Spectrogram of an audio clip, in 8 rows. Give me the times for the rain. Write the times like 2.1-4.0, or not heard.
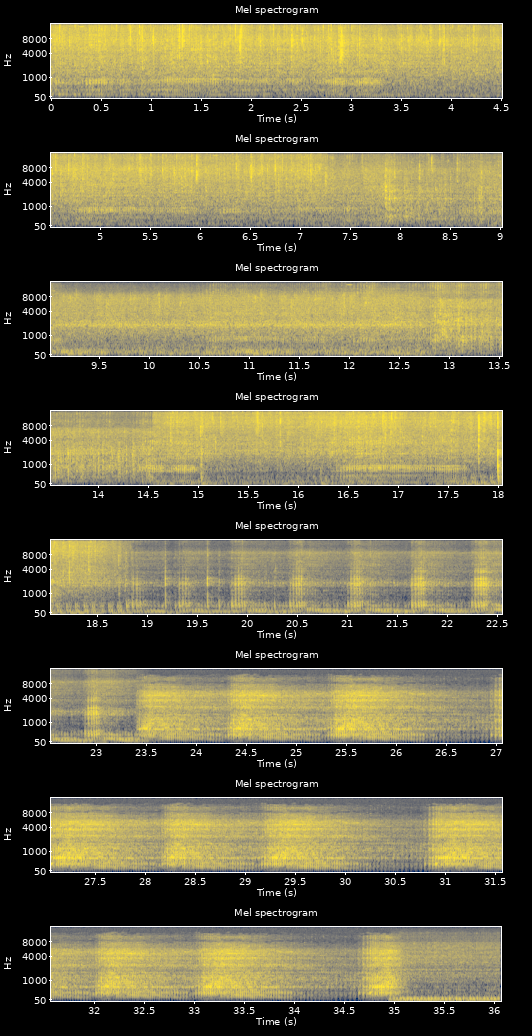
0.0-18.9.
